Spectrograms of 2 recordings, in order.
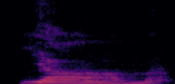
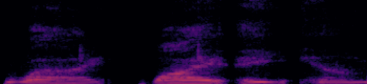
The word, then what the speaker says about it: yam: Its sound is yam, Y-A-M, yam.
